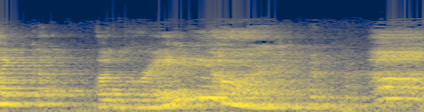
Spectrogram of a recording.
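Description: A person's voice, vocalising with chuckling.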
